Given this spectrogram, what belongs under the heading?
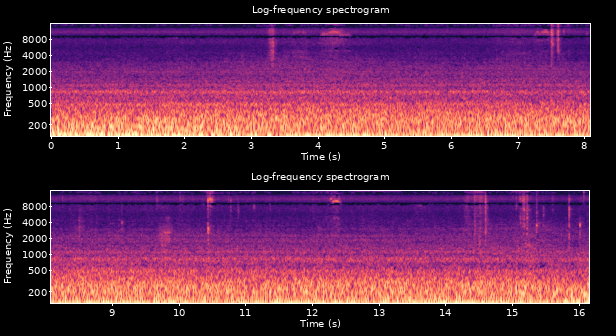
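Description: A car drives through the streets of Brussels, its steady low engine and road rumble continuous and close throughout, with faint traffic sounds above and no talking.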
